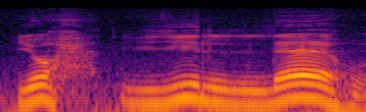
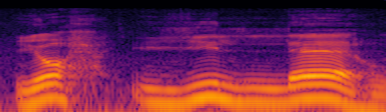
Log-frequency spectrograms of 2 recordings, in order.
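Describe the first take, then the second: Both takes have the same delivery.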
